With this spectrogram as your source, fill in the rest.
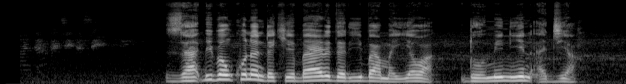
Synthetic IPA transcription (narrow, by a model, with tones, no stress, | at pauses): zaː˨ɓiː˦bɐ˦ŋkʷʊ˦nɐ˨nda˨kʲeː˨baː˦jɐ˦rdɐ˨ɽiː˦baː˨ma˨jːɐ˦waː˨ | doː˨mɪ˦ɲjɪ˦˨ŋʔa̰˨d͡ʒɪ˦jaː˨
